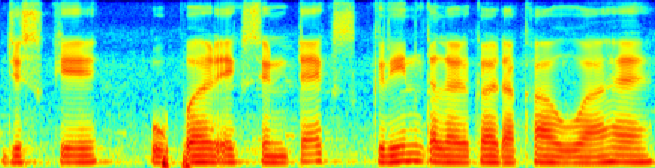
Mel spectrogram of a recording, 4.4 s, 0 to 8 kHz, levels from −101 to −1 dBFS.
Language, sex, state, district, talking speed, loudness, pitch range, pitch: Hindi, male, Arunachal Pradesh, Lower Dibang Valley, 135 wpm, -14 LUFS, 115-120 Hz, 120 Hz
